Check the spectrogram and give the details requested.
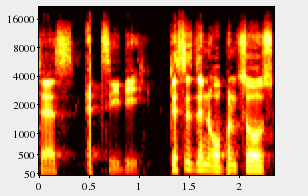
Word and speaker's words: etcd: I used to call it etcd, but I realized that it should be pronounced as etcd.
